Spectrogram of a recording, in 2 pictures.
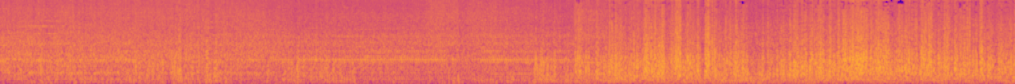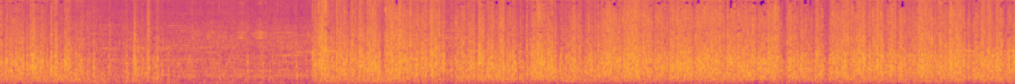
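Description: Wind buffets a microphone on a motorcycle riding at highway speed.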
